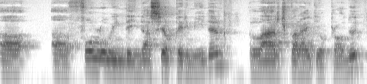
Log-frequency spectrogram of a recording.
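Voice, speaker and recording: A man speaks in an Italian accent with ordinary pitch variation. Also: medium pitch for a man, moderate pace. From Italy, grew up in Rome. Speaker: smart building executive. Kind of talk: casual podcast interview. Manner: halting, many fillers.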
